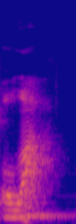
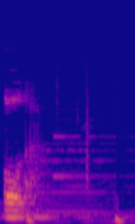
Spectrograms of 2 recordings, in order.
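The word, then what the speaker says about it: Olá: hola a little different in portuguese and other romance languages it's really important to put the emphasis on the right syllable so we say ola not ola hola and now to ask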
